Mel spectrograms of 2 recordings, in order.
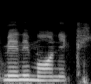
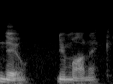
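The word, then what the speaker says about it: mnemonic: we say that pneumonic nimonic yes minimic device no no no no no just new pneumonic pneumonic okay m is silent pneumonic M okay okay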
